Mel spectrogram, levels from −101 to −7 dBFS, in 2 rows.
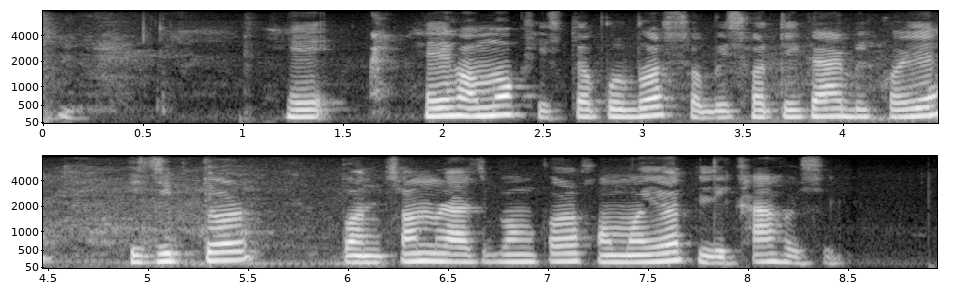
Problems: constant background noise, background conversations at intervals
